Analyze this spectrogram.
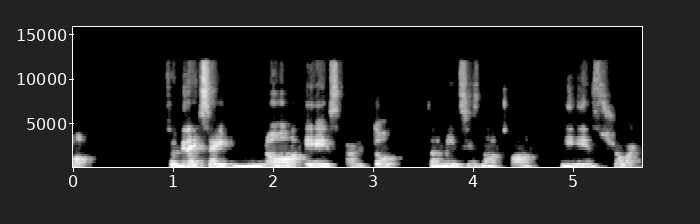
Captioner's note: spanish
